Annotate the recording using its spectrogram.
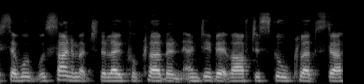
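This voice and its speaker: A woman's fairly low voice in an East Midlands accent at a fairly quick pace, against a quiet background. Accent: Derby East Midlands English. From Derby, England. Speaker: tennis parent, Facebook group admin. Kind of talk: casual interview.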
